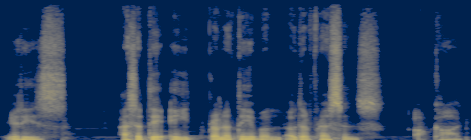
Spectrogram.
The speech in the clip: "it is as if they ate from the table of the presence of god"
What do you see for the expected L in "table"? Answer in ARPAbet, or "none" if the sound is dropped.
L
